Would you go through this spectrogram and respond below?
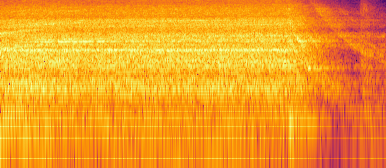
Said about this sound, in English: I'll just show you the motor starting up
